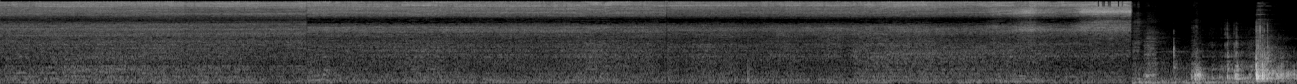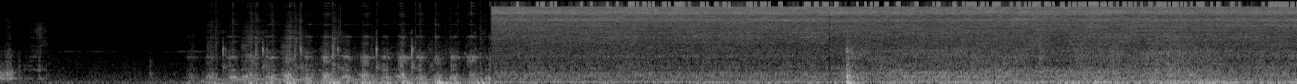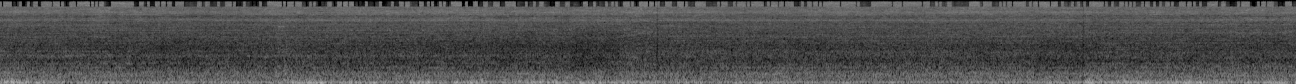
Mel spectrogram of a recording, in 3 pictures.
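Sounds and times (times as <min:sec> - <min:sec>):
welding torch flame hissing: 0:00.0 - 0:11.4, 0:17.4 - 0:38.9
loud irregular noise: 0:21.0 - 0:27.0.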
